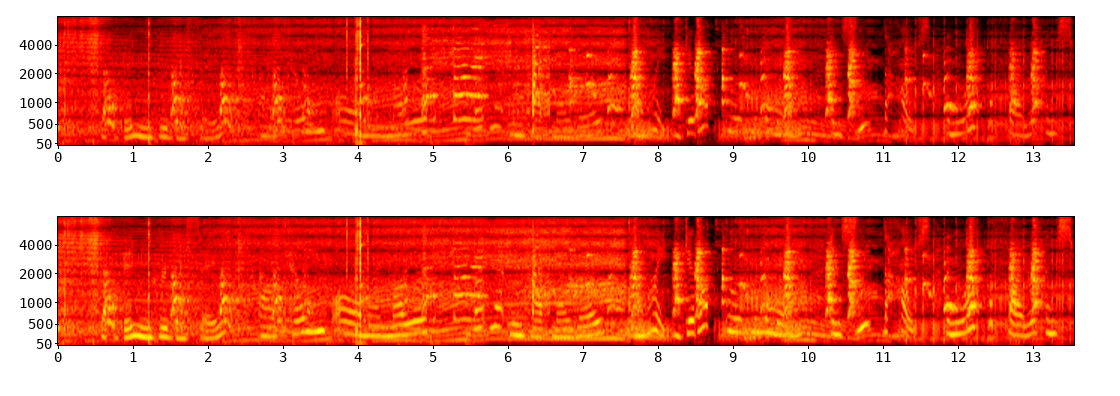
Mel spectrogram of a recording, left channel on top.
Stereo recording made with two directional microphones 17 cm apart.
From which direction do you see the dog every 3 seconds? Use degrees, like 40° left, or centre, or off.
20° right, 10° left, 10° left, 20° right, 40° right.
